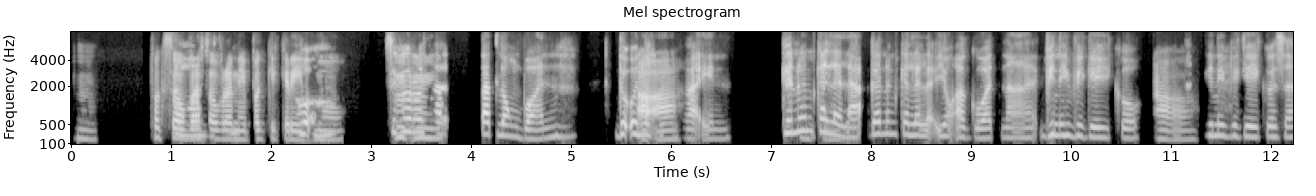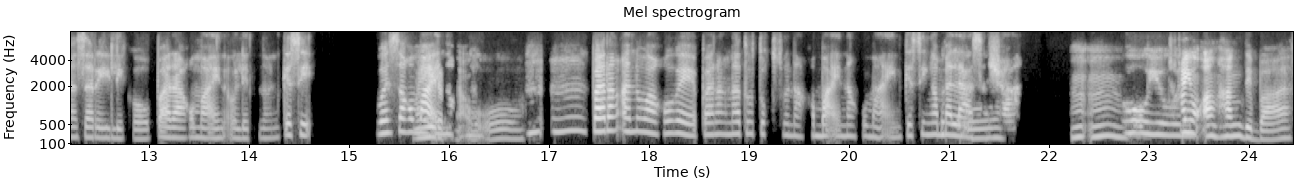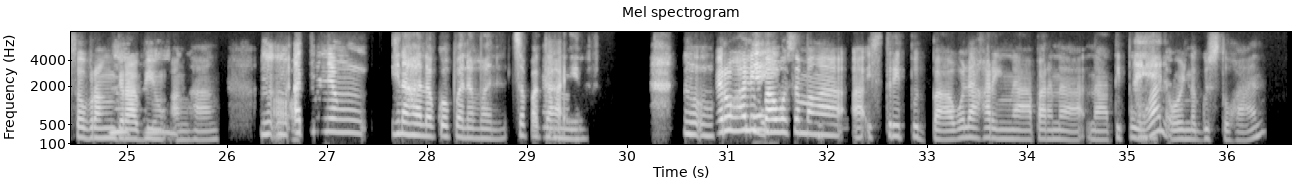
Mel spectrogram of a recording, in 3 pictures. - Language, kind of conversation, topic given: Filipino, podcast, Ano ang paborito mong pampaginhawang pagkain, at bakit?
- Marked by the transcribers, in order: distorted speech; laughing while speaking: "buwan"; laughing while speaking: "binibigay"; tapping; wind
